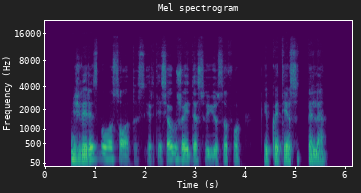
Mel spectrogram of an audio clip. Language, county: Lithuanian, Telšiai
